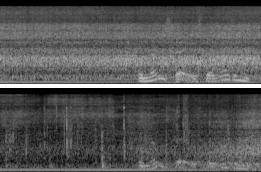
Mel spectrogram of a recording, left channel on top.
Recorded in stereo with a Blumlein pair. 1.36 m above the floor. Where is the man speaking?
60° left, 0.9 m.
